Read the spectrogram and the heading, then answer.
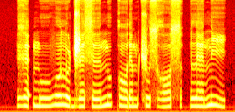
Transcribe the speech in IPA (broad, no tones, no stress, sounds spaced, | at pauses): ɣ ɛ ʔ m u β o l o ɖ͡ʐ ɛ s ɘ n̪ u k ɔ ɾ ɛ m ʈ͡ʂ u s ɣ ɔ s | l ɛ n̪ i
